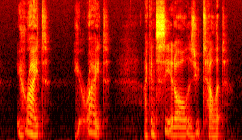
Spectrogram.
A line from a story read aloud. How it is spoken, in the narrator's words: in a choked voice she said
